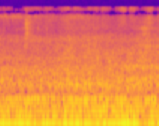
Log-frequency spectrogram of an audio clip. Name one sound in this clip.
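A brush scrubs briskly over a leather shoe.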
